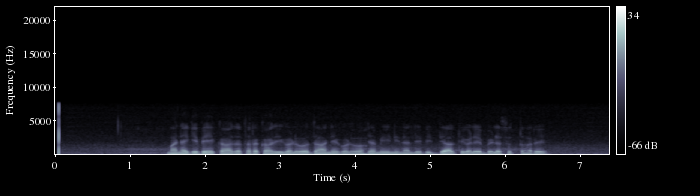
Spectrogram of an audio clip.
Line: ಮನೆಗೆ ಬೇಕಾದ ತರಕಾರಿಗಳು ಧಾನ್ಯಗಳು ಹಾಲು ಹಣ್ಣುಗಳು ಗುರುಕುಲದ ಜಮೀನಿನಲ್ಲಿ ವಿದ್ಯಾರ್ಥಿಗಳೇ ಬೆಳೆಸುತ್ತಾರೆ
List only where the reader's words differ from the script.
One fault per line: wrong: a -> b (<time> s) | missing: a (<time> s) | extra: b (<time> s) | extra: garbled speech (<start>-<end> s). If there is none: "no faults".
missing: ಹಾಲು ಹಣ್ಣುಗಳು ಗುರುಕುಲದ (4.0 s)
